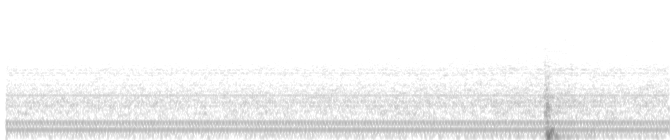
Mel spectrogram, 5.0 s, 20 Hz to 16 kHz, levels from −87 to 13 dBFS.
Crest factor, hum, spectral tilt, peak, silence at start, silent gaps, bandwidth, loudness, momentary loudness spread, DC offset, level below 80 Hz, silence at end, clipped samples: 26 dB; 60 Hz at -80 dBFS; -6.5 dB/octave; -32 dBFS; 0.05 s; none; 11.5 kHz; -59 LUFS; 10 LU; under 0.1%; -68 dBFS; 0 s; under 0.1%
